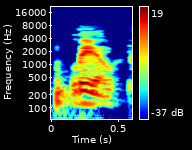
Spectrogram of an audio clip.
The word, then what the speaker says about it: Lille: Lille? I don't understand Lille. – French. – Lille.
